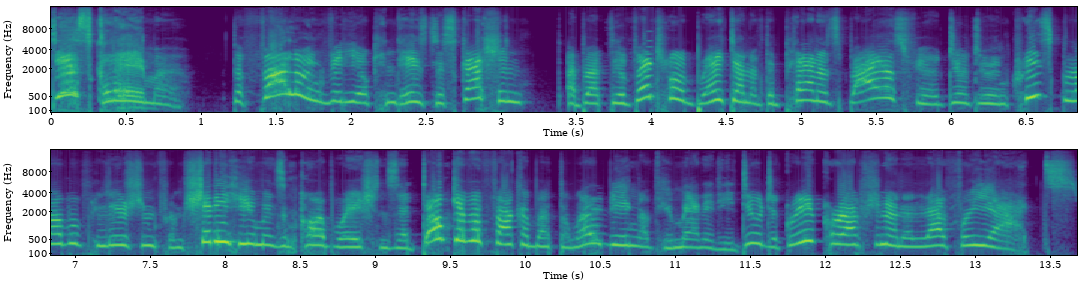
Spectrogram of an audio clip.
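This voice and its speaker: Fairly quick and high, this cartoonish character voice runs on with hardly any pauses. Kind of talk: comedic educational narration. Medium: puppet. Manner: sarcastic, irreverent.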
